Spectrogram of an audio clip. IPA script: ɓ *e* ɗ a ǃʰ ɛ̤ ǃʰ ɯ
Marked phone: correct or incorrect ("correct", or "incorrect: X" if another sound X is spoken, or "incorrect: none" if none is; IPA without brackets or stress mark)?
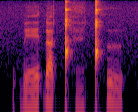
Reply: correct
